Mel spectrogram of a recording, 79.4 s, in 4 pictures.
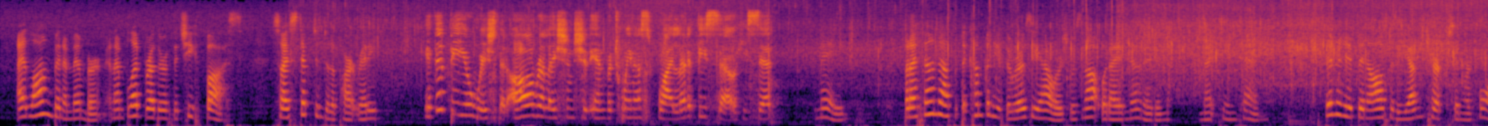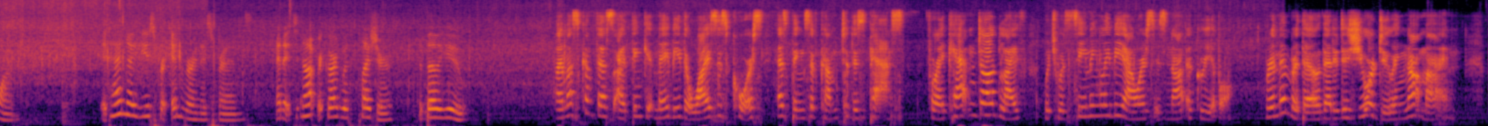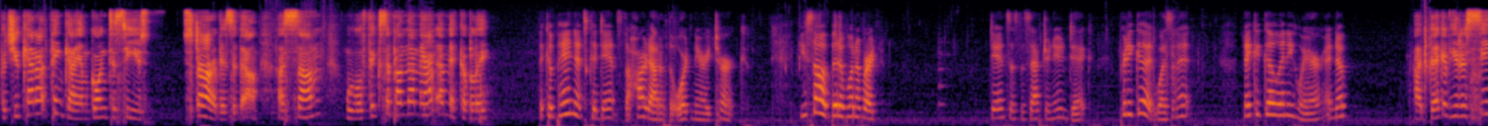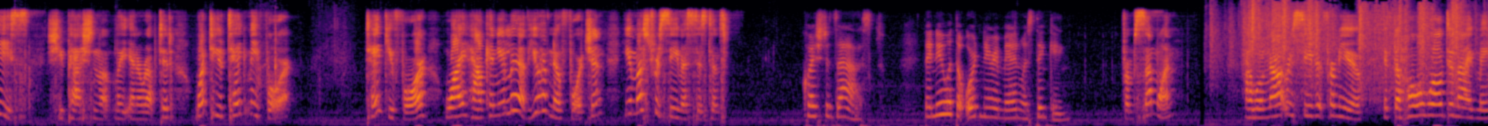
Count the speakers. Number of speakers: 2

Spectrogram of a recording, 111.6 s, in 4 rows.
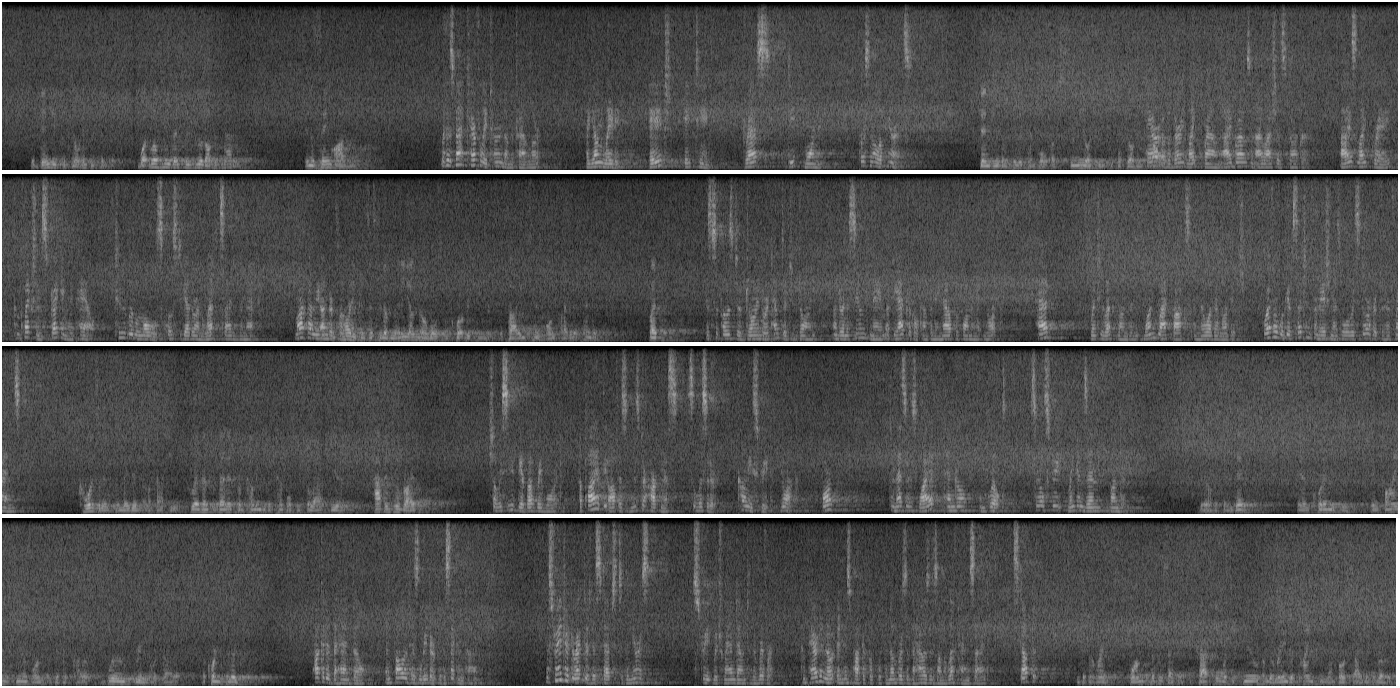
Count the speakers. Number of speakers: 2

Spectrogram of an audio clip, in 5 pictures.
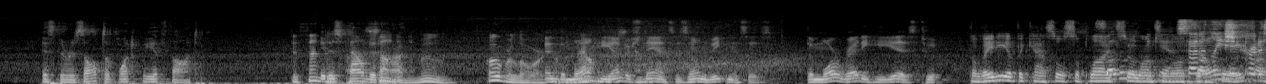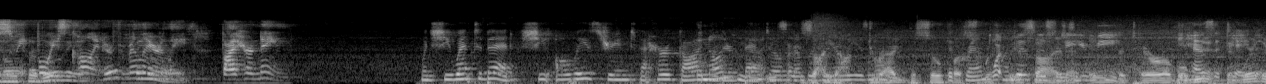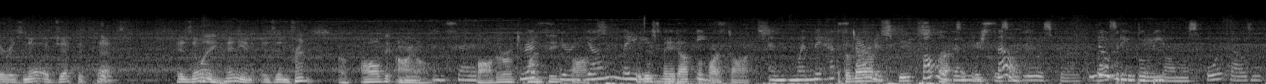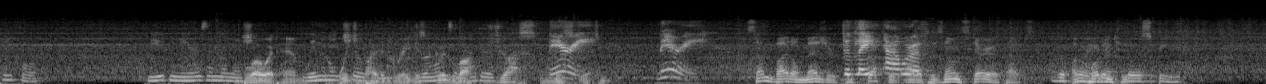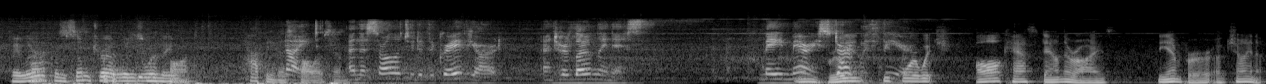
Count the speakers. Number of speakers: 10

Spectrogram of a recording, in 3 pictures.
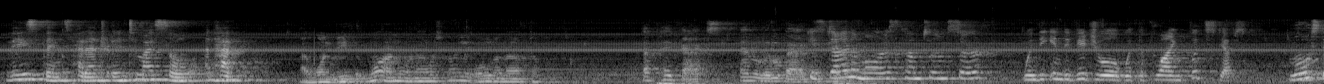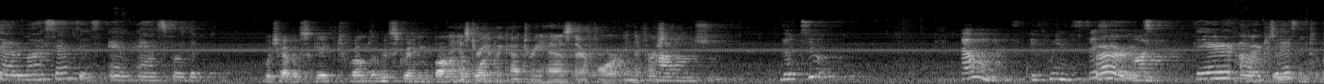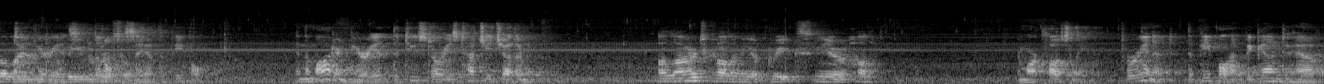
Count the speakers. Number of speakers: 9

